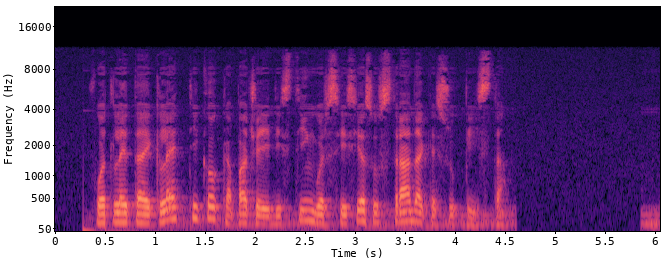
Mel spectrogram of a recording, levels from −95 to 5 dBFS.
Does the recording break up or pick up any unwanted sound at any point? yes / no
no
